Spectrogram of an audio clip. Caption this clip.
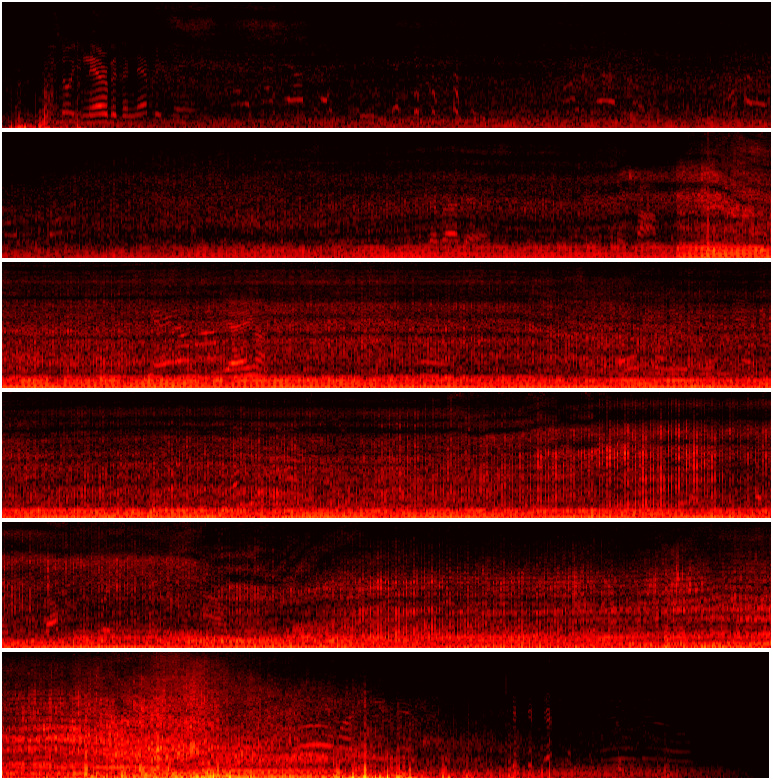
helicopter leave
Same helicopter, taking off, leaving us on the ground. Note, you may or may not be able to hear the wind that follows after the helicopter.
engine, exterior, helicopter, leaving, loud, motor, outside, take, take-off, wind, winds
